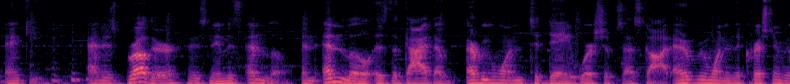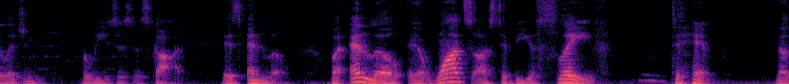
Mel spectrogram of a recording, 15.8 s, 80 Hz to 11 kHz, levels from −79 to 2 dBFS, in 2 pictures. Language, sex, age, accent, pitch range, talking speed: English, male, 30-49, American, 100-125 Hz, 160 wpm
